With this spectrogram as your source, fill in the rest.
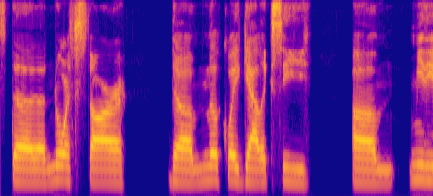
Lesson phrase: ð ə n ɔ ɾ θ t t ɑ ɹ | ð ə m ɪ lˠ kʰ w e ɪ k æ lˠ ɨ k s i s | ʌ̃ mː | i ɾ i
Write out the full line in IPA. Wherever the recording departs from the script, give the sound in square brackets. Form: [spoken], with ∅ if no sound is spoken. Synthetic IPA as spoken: ð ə n ɔ [ɹ] θ [s] t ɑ ɹ | ð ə m ɪ lˠ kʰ w e ɪ [ɡ] æ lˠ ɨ k s i [∅] | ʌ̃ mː | i ɾ i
